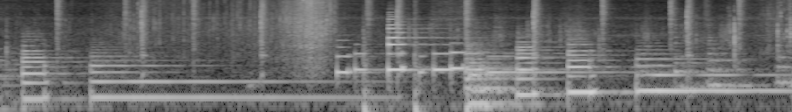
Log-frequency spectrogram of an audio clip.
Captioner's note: upbeat groovy music; packet rustling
